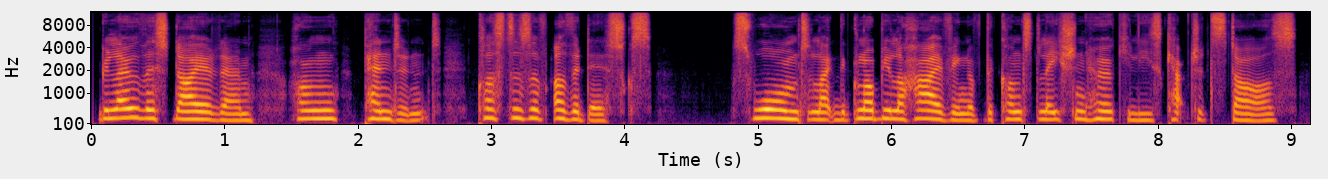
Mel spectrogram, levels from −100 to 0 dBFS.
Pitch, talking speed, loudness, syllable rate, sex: 220 Hz, 130 wpm, -18 LUFS, 4.8 syllables/s, female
